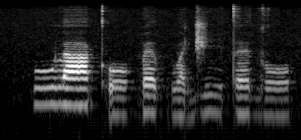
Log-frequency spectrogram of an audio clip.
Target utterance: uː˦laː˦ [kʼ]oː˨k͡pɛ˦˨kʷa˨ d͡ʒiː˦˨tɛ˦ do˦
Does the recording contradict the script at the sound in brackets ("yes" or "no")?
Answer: no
